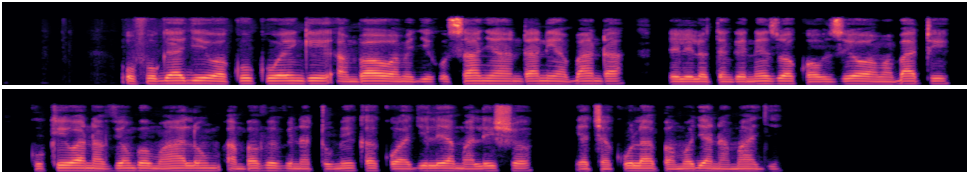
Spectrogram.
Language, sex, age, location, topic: Swahili, male, 25-35, Dar es Salaam, agriculture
